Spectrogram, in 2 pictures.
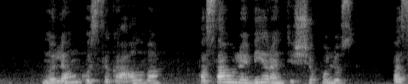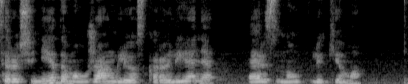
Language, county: Lithuanian, Panevėžys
